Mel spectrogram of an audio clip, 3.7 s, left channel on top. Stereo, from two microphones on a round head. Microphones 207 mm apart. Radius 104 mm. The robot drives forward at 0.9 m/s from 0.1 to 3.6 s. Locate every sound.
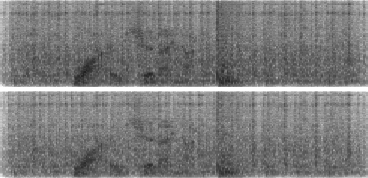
0.7 s a man speaking: 15° left (ahead or behind), 0.6 m; by 2.0 s 5° left (ahead or behind), 1.8 m
2.2 s a door slam: 20° left (ahead or behind), 1.2 m; by 2.5 s 15° left (ahead or behind), 1.5 m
